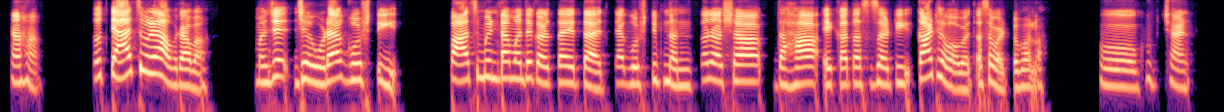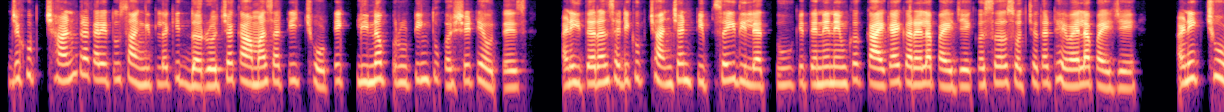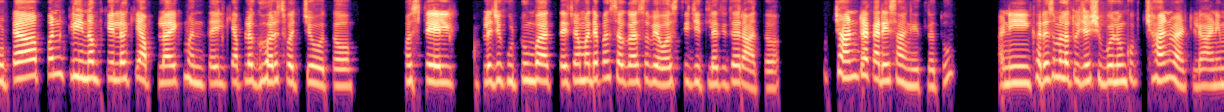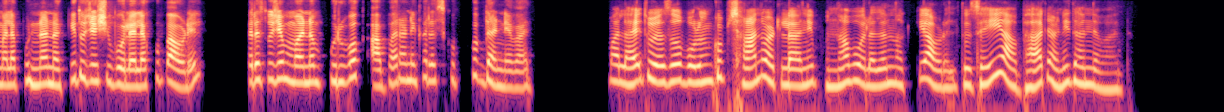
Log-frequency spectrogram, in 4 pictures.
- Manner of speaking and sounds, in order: in English: "क्लीनअप रूटीन"; in English: "क्लीनअप"; other background noise
- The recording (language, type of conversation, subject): Marathi, podcast, दररोजच्या कामासाठी छोटा स्वच्छता दिनक्रम कसा असावा?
